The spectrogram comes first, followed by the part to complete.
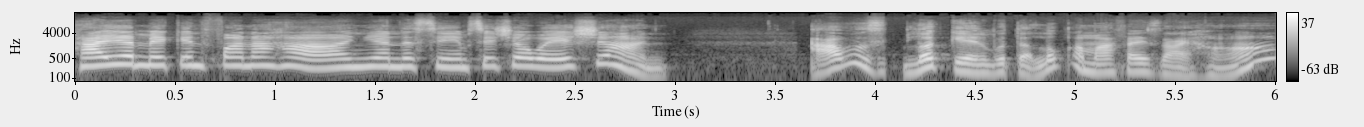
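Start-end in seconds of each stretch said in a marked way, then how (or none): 0.0-3.0 put-on, very high-pitched, thick Caribbean accent. Retelling what a mother said to her daughter, in a thick Caribbean accent. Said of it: "Excuse my my interpretation of Caribbean talk".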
